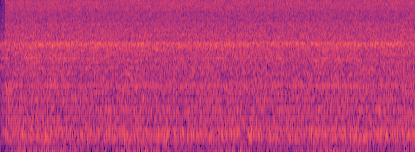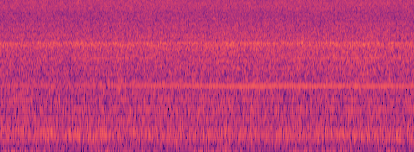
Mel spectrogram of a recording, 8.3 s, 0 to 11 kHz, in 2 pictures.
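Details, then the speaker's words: Server room ambient noise recorded on a Zoom H4n with mic sensitivity 40, server and ARAID 3500 backup drive running: steady loud airy whir with a thin constant whistle; noisy stock fan in the backup drive. "okay so that's the ambient noise just coming off of everything the server the backup everything running"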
